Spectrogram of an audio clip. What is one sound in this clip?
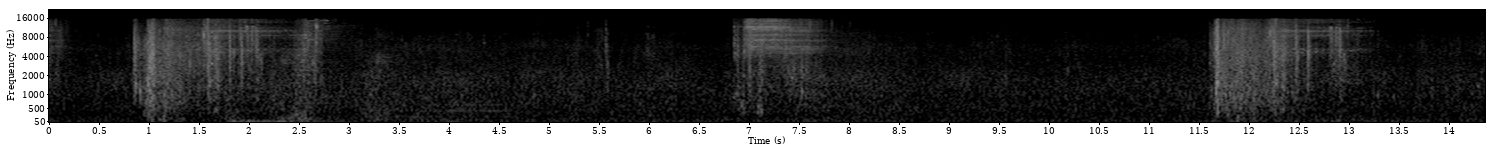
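A fish splashes as it is reeled out of the water.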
